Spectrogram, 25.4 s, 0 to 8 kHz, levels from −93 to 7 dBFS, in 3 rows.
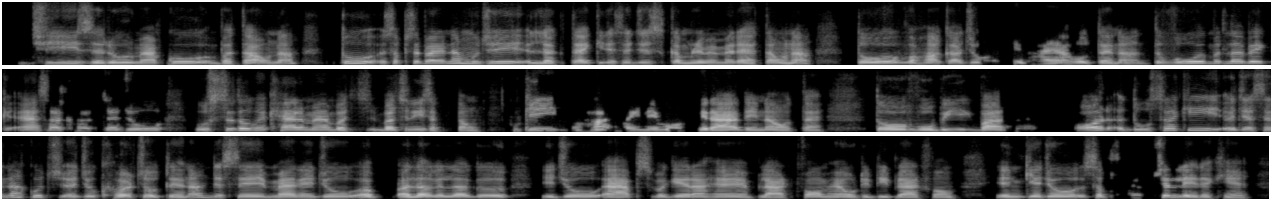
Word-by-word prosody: जी, 190 +5 -6
ज़रूर, 155 +3 +1
मैं 170 - +2
आपको 430 - +1 0.3
बताऊँ - - +1
ना, - - -3 0.3
तो 250 0 +2
सबसे 220 - -2
पहले 215 -1 +3
ना, 260 +3 +1
मुझे 220 -2 0 0.2
लगता 140 +3 +1
है 150 - +3
कि 160 - -9
जैसे, 165 +3 -5
जिस 165 -1 -7
कमरे 145 -1 0
में 160 - -3
मैं 175 +1 -2
रहता 155 -1 0
हूँ 145 - -1
ना, 195 - 0 0.3
तो 200 +2 +6
वहाँ 155 +1 0
का 180 +1 0
जो 185 - -5 0.2
किराया 125 -1 -2
होता 150 -4 0
है 130 - 0
ना, - - -4
तो - - -2
वो 220 +6 +6
मतलब 225 0 0
एक 225 -1 +3
ऐसा 160 +6 -1
खर्च 165 +4 -10
है, 205 - -2
जो 200 0 -1 0.4
उससे 170 +6 -4
तो 225 - +7
मैं, 205 - -5
ख़ैर, 200 0 +3
मैं 195 0 -1
बच 140 -1 -2
बच 150 +2 +2
नहीं 175 0 -4
सकता 130 - -8
हूँ, 120 0 -8 0.2
क्योंकि 210 +1 -3 0.3
हर 140 - +5 0.2
महीने 170 +3 -2
वो 180 +1 -2
किराया 150 -1 +8
देना 145 -1 -2
होता 130 -1 -4
है। 130 - -8 0.3
तो 185 +1 +6
वो 145 0 +3
भी 160 +3 -4
एक 160 -4 -11
बात 150 -1 +4
है 150 - -26 0.4
और 220 +1 +4
दूसरा 195 +6 -3
कि 245 -11 -3
जैसे 175 +2 -4
ना, 245 +6 -1
कुछ 230 -3 -4
जो 190 - -1
खर्च 155 - +1
होते 145 -2 -1
हैं 135 - -1
ना, - - 0
जैसे 180 -1 -1
मैंने 160 +1 +2
जो 165 +2 -2
अब 140 - +1 0.2
अलग-अलग 155 +1 +4 0.4
ये 145 - 0
जो 165 0 -1 0.2
ऐप्स 140 - -3
वगैरह 145 0 +1
हैं, 145 -1 0
प्लेटफ़ॉर्म 145 +4 0
हैं, 140 - -1
ओटीटी 275 - -2
प्लेटफ़ॉर्म, 135 - -2 0.3
इनके 155 +4 +2
जो 185 -2 +2
सब्सक्रिप्शन 170 +7 -2
ले - - +5
रखे 130 - -10
हैं, 115 0 -6
160 Hz, 220 wpm, -25 LUFS, 145-195 Hz, 0.4 s, किराया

